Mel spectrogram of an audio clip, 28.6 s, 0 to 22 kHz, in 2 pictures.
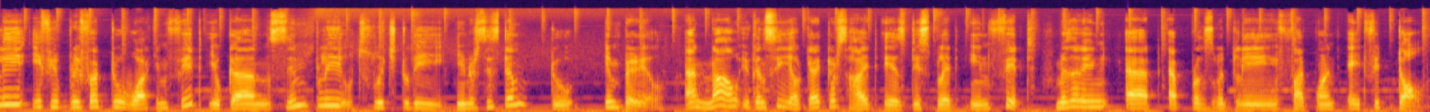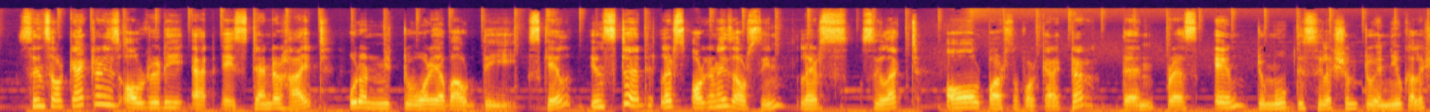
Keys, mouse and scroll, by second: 4.3 click, 17.7 click, 18.5 middle click, 19.1-19.6 scroll up 1, 19.6-19.9 scroll down 1, 20.0 shift+middle click, 20.6-22.7 scroll up 1, 23.0 click, 23.9 shift+click, 26.3 m, 27.1 click, 28.1-28.6 typing.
